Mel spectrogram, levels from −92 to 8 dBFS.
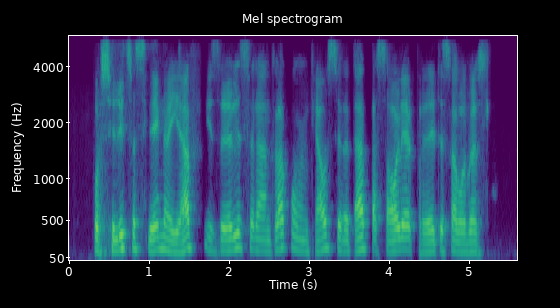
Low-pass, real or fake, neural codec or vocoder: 5.4 kHz; fake; codec, 16 kHz, 1 kbps, X-Codec, HuBERT features, trained on general audio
